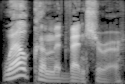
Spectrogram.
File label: early human male shopping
